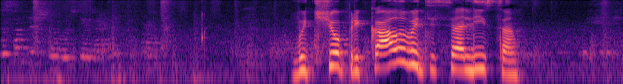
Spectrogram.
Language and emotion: Russian, angry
